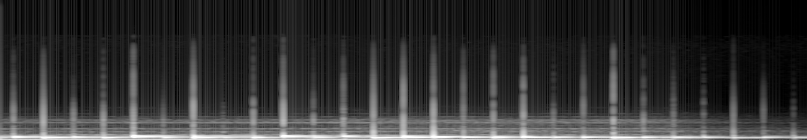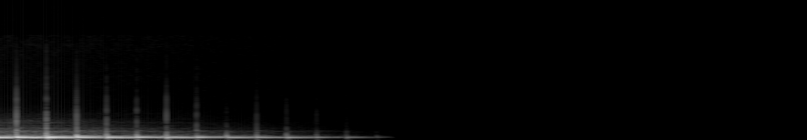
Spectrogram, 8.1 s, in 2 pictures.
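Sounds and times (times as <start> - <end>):
motivational corporate music: 0.0 - 4.8.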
